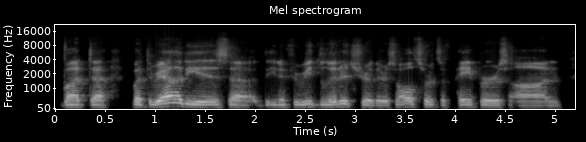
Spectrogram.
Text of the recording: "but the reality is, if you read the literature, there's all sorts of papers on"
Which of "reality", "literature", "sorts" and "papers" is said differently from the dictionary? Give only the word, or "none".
none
